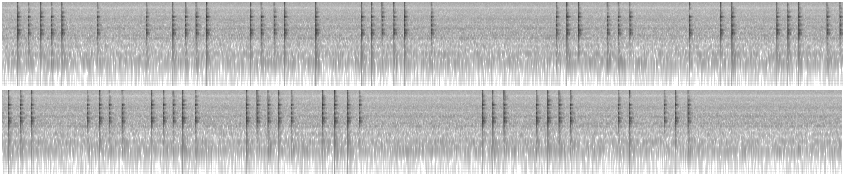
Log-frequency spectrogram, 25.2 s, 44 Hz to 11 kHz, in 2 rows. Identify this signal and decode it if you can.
Tap code, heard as taps on glass, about 6 knocks a second. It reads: VDQV NBPUY OH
